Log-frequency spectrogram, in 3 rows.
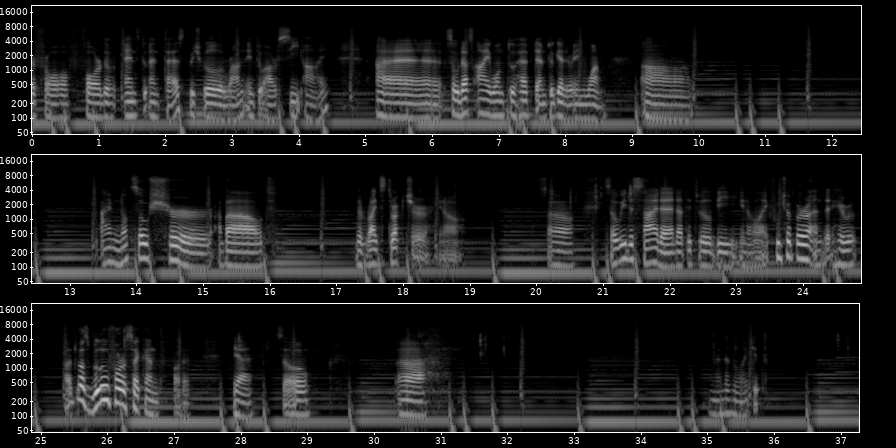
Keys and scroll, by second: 31.6 Down, 32.3 Right, 34.4 Left, 35.2 Left, 35.2 Up, 35.3 Right, 36.8 Down.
